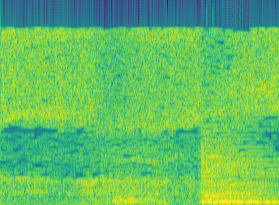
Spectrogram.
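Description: A thunder sound effect: a steady, noisy rumble that suddenly swells louder and deeper near the end, with heavy low-end roar and no voices.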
